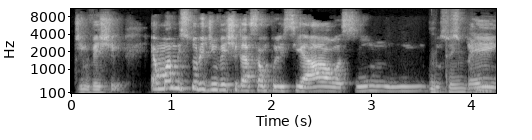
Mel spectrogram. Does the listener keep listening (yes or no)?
no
